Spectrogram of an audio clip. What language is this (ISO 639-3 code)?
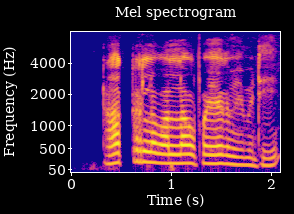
tel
